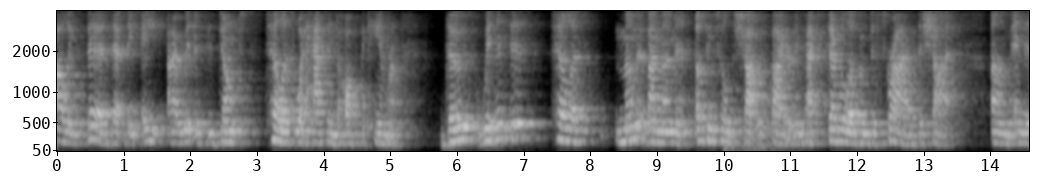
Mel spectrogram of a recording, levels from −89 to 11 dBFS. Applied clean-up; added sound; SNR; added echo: neural separator model SepFormer DNS4.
